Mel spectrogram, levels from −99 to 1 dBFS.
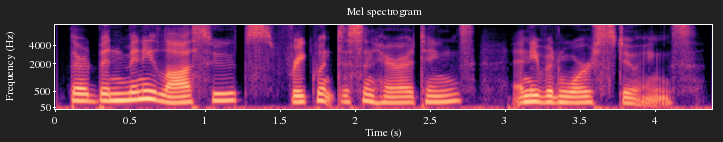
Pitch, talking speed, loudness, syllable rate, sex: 180 Hz, 150 wpm, -16 LUFS, 5.5 syllables/s, female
